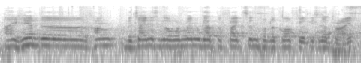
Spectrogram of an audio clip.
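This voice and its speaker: A man chats over voice chat while gaming, friendly and asking lots of questions. His voice sits fairly high. The mic picks up an echoey room with clear game noise behind him. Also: fairly even intonation, moderate pace. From Indonesia. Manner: friendly, chatty, asks many questions. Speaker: gamer in online co-op. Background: game sounds.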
